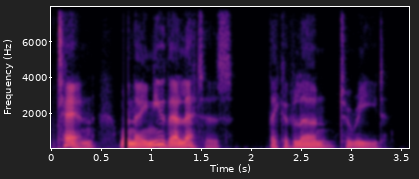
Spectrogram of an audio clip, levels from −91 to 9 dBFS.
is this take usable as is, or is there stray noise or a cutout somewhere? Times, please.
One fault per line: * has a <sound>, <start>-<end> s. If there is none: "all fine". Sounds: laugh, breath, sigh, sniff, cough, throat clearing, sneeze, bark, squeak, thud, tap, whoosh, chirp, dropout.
* has a dropout, 0.7-0.8 s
